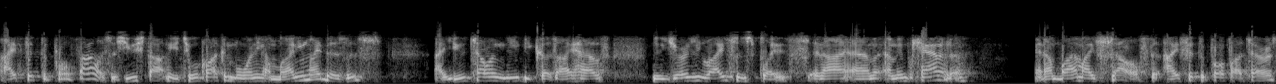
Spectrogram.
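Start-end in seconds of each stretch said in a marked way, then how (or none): none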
